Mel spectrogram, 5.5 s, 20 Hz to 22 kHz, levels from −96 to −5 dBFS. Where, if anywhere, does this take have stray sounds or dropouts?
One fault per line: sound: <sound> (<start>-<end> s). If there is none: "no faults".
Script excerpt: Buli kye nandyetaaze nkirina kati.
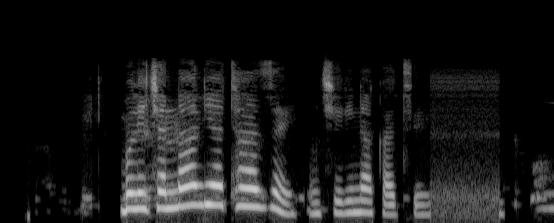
no faults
